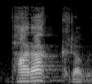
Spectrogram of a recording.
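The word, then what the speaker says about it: בָּרַךְ: 이 바라크라고 하는 발음을 조금씩 변형해서 베레크라고도 하고 바라크라고 하는데 이게 다 복에 관한 이름들이에요.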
